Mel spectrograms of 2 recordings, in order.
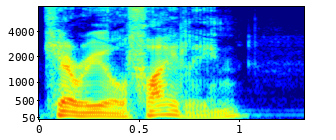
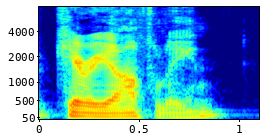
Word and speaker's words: caryophyllene: And now we come to caryophyllene, and I have also heard an alternate pronunciation of this, so I'll throw that out as well, and caryophyllene. So caryophyllene or caryophyllene. Either way, it's best known for its spicy and peppery note. I prefer caryophyllene.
